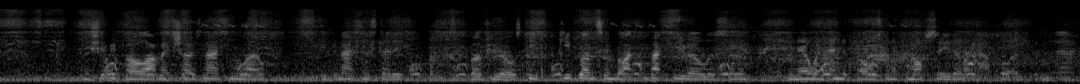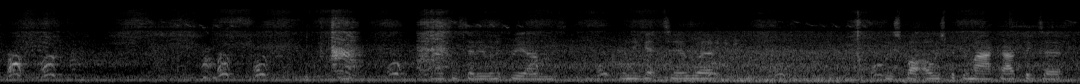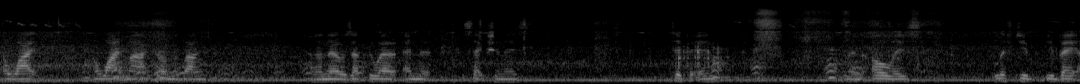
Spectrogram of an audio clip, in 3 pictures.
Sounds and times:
Outside, rural or natural: 0.0 - 24.8
Speech: 0.8 - 10.8, 15.1 - 16.4, 17.0 - 18.1, 19.6 - 23.7, 24.7 - 26.9, 28.3 - 28.8, 30.0 - 30.8, 31.6 - 32.4.

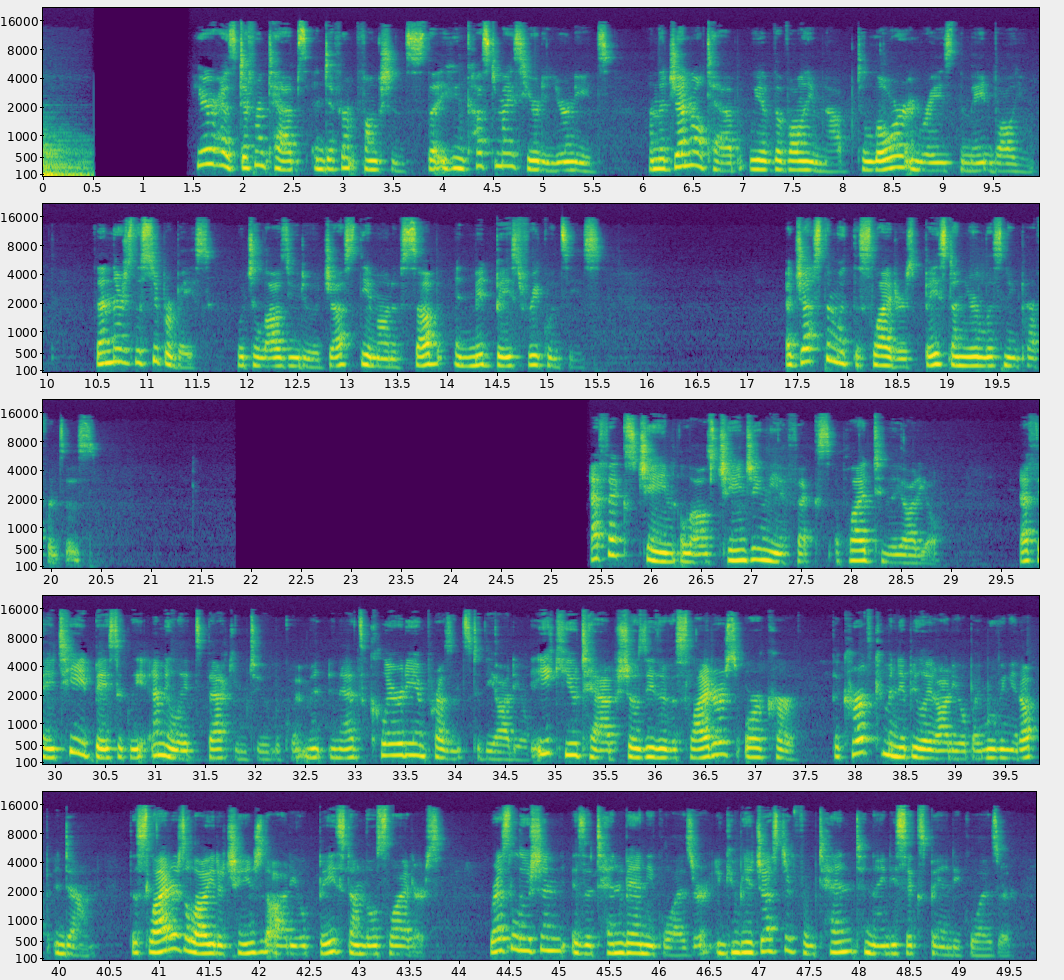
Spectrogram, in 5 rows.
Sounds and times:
Speech: 1.6 - 9.9, 10.5 - 15.6, 17.4 - 20.5, 25.4 - 29.0, 29.7 - 49.6.

